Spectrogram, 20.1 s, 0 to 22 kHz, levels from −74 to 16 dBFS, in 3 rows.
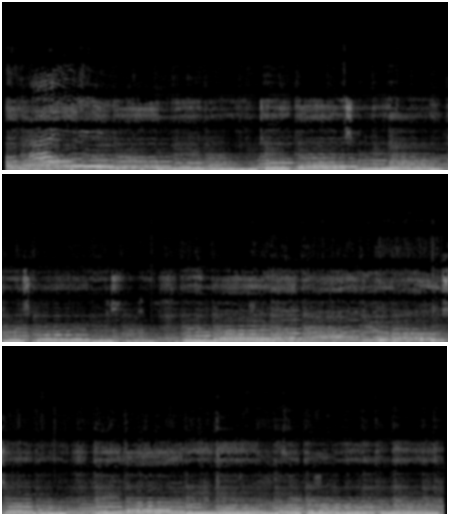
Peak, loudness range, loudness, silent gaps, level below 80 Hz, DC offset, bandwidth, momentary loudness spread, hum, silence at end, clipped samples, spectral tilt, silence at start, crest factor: -2 dBFS; 3 LU; -17 LUFS; none; -34 dBFS; under 0.1%; 13 kHz; 6 LU; none; 0.05 s; under 0.1%; -7 dB/octave; 0.05 s; 14 dB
